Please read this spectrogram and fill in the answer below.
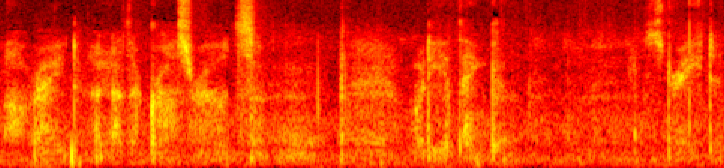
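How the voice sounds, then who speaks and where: Whispered words come out at a very slow pace. Background noise is noticeable throughout. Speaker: college student. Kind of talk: casual ASMR ramble. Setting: outdoors.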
